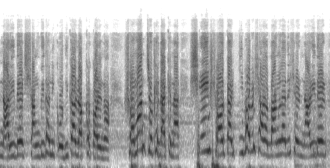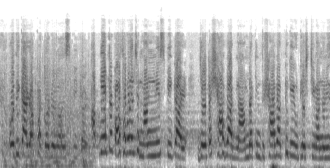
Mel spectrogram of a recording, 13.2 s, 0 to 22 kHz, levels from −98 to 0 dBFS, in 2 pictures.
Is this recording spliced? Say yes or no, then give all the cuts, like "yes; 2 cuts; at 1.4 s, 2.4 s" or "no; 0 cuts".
yes; 1 cut; at 8.4 s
